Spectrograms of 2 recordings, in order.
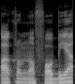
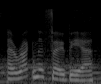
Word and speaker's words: arachnophobia: I bet half of the people stopped playing here due to acromophobia. Man, how the fuck you pronounce this word? Arachnophobia.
